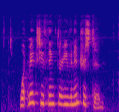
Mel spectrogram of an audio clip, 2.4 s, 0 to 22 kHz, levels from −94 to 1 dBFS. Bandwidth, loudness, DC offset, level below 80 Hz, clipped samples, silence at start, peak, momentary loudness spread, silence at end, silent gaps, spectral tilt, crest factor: 13 kHz; -32 LUFS; under 0.1%; -72 dBFS; under 0.1%; 0.4 s; -18 dBFS; 8 LU; 0.35 s; none; -2.5 dB/octave; 16 dB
